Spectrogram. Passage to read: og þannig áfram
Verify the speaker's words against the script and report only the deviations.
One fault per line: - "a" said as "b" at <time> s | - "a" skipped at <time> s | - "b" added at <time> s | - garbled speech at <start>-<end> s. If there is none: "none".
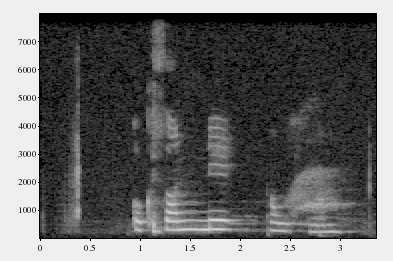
none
